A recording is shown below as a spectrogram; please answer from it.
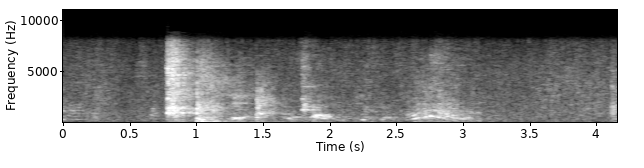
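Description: Indistinct voices talking in a room, with a sudden loud sound just under a second in.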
